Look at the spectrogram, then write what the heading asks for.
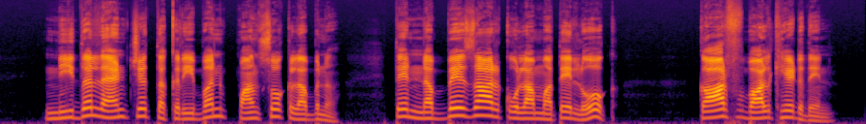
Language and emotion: Dogri, neutral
